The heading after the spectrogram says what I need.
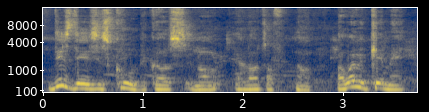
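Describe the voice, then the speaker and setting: A man from Africa, giving casual commentary in an animated, preachy way that repeats itself. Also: a little high, a little fast, rough recording.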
